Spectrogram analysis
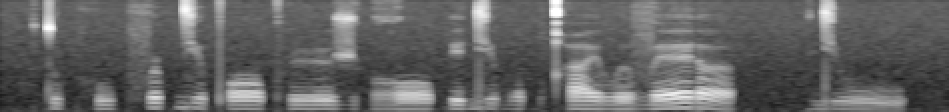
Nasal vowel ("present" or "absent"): absent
